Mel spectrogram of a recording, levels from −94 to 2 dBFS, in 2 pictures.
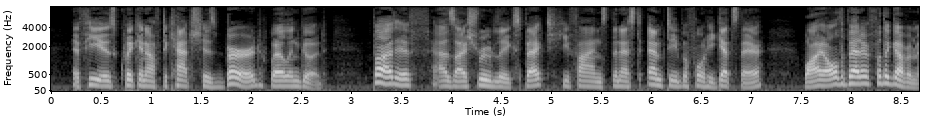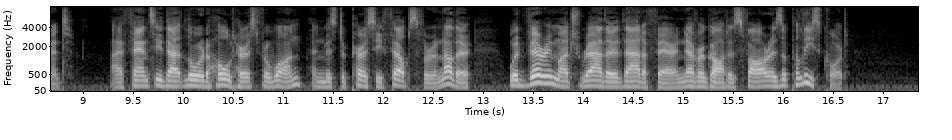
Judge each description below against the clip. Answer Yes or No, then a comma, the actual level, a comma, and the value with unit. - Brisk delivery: Yes, fast, 215 wpm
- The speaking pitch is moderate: Yes, medium, 145 Hz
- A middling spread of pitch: Yes, average, 3.7 semitones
